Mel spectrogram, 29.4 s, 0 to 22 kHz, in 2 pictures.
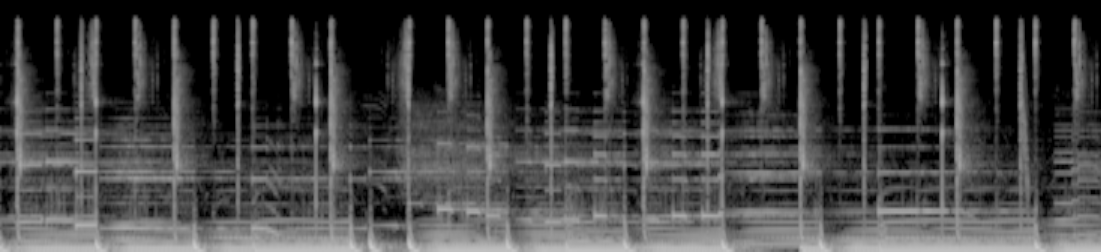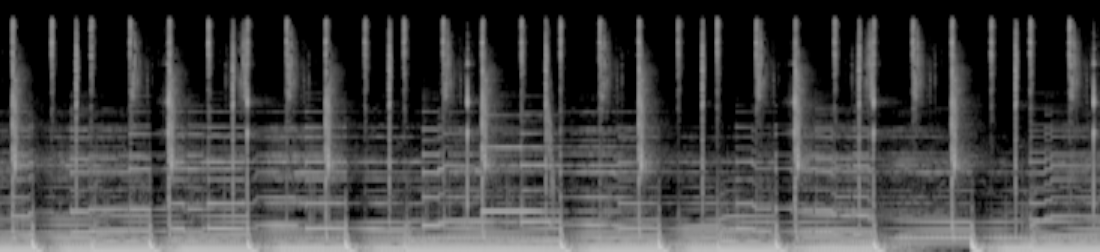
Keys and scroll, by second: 2.3 space, 2.9 space, 6.4 Return, 11.3 i, 20.8 ctrl+BackSpace, 21.8 ctrl+d, 24.5 v.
